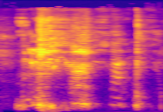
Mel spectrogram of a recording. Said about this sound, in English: It is kind of it was making me cough. It's a hashy smoke. It really is. I didn't know if it was that or just the wrapper.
